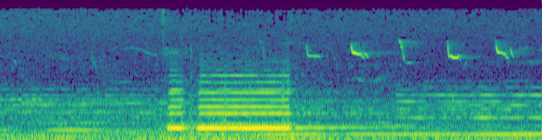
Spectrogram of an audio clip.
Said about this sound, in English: The purr of a car came up the road, and he could see his own breath in its headlights.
